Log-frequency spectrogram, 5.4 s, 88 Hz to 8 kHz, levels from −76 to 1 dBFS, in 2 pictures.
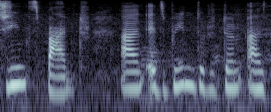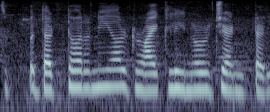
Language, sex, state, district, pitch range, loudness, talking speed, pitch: English, female, Punjab, Fazilka, 215-240 Hz, -21 LUFS, 110 wpm, 225 Hz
